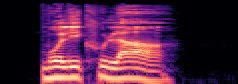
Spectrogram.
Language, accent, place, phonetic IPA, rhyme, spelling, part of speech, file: German, Germany, Berlin, [molekuˈlaːɐ̯], -aːɐ̯, molekular, adjective, De-molekular.ogg
- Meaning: molecular (relating to molecules)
